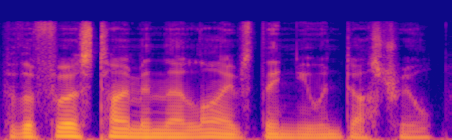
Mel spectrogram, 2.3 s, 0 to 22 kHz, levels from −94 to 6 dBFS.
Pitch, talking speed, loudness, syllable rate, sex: 95 Hz, 290 wpm, -20 LUFS, 6.8 syllables/s, male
